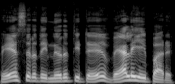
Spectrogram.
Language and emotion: Tamil, angry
